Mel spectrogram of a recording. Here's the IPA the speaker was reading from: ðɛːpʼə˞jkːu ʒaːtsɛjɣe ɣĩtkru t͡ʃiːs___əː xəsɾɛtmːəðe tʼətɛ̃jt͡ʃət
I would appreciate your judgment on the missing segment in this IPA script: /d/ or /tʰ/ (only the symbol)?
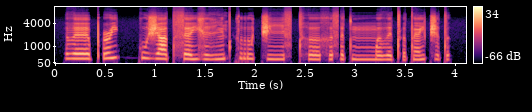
tʰ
